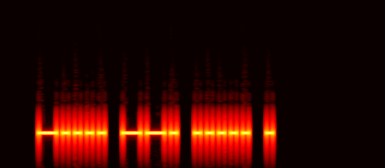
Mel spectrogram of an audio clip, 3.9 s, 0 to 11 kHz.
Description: Morse code, heard as a keyed tone, about 24 wpm, 700 Hz. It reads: 6G5E
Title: Speed-Racing - Four Letter-Number Combinations - 20wpm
